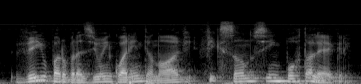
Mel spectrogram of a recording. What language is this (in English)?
Portuguese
